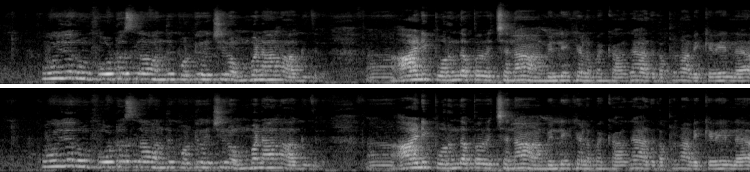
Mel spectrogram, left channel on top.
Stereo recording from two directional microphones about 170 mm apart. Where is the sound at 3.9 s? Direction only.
5° right (ahead or behind).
